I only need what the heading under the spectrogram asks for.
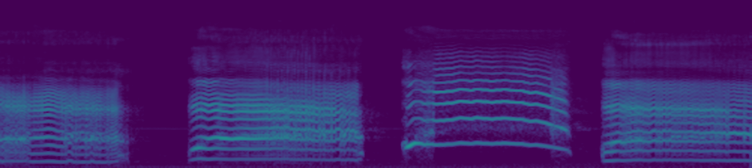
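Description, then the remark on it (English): A human voice imitates a sick sheep's bleat, four loud, wavering, drawn-out calls separated by short pauses, the third pitched higher and steadier than the others, with a strained, sickly quality. “Sounds like a sick sheep, but that's my best.”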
